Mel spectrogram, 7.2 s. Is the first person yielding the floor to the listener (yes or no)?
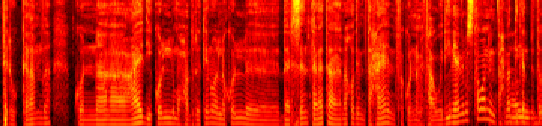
yes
